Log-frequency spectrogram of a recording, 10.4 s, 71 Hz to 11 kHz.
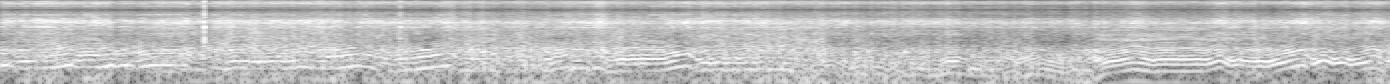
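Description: KTM 250 SX-F four-stroke single-cylinder motocross engine at race throttle, revving up and down as the rider works the throttle and gears, with quick rapid rises and falls about halfway through and near the end.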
